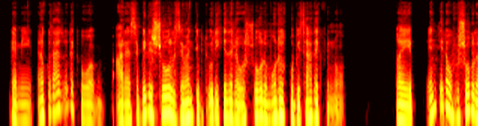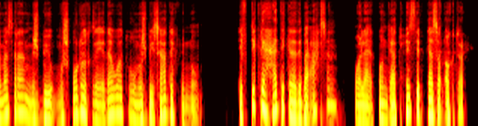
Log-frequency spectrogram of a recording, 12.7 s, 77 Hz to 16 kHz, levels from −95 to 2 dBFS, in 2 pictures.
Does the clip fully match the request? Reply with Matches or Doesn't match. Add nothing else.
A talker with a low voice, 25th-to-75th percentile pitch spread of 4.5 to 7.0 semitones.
Matches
